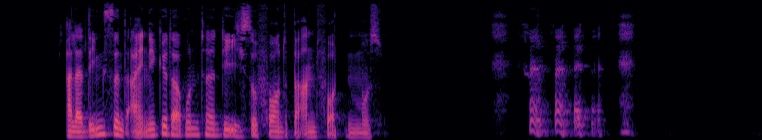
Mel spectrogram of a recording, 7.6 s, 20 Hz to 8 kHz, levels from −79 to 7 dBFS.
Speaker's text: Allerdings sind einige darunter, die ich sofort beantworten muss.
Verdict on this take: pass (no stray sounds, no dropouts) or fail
fail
